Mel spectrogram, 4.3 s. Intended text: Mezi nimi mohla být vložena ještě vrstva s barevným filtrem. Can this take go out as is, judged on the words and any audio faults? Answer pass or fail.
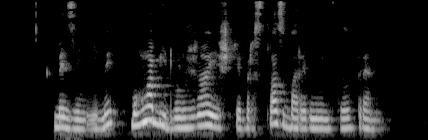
pass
